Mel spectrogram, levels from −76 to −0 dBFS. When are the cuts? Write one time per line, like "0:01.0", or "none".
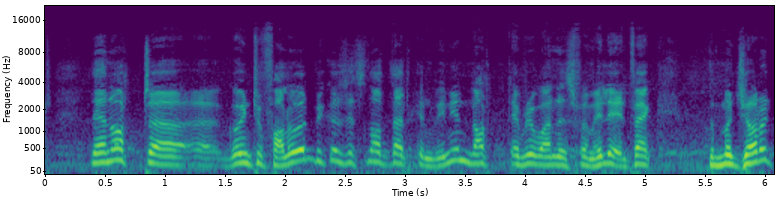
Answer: none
